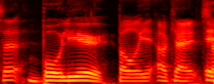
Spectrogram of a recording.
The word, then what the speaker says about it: Beaulieu: Is that how you pronounce it? Beaulieu.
